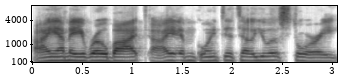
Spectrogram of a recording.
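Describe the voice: A man's put-on character voice, fairly high in pitch and flat and monotone in intonation. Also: moderate pace.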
